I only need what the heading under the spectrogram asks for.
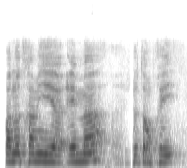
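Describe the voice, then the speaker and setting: A man's voice: sits high, little pitch movement, moderate pace, a little mellow, lo-fi sound. A man hosting an online talk show in casual, joking chat, recorded at home. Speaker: host of an online anime and manga talk show.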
